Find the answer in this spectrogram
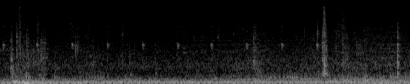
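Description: A car's engine and road rumble heard from inside the cabin as it creeps along at low speed, with a light regular ticking about three times a second and a single knock a little after three seconds in.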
